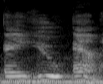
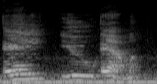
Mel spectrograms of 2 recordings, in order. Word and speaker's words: Om: the vibrational sound of ohm it's more of a sound than a word and so it's really pronounced um a-u-m a-u-m is the sound it's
